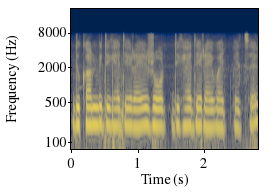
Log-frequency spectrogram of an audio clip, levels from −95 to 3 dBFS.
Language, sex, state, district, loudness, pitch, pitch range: Hindi, female, Arunachal Pradesh, Longding, -17 LUFS, 200 Hz, 195-205 Hz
